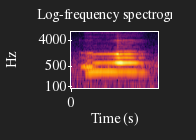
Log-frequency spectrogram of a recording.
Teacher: Âm ưa cũng là một nguyên âm đôi gồm có âm ư ghép với âm a. Âm ư đứng trước, âm a đứng sau, tạo thành một âm, đó là âm ưa.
